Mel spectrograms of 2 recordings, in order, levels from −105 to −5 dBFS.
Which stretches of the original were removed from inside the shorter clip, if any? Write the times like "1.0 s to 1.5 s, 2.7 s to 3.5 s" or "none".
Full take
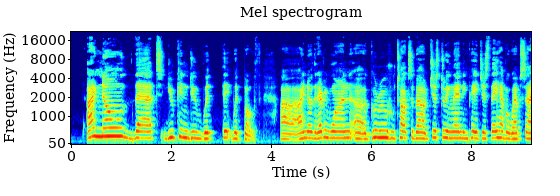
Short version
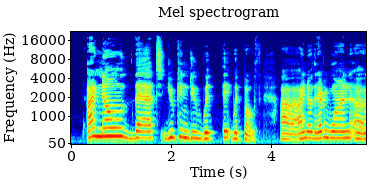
none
